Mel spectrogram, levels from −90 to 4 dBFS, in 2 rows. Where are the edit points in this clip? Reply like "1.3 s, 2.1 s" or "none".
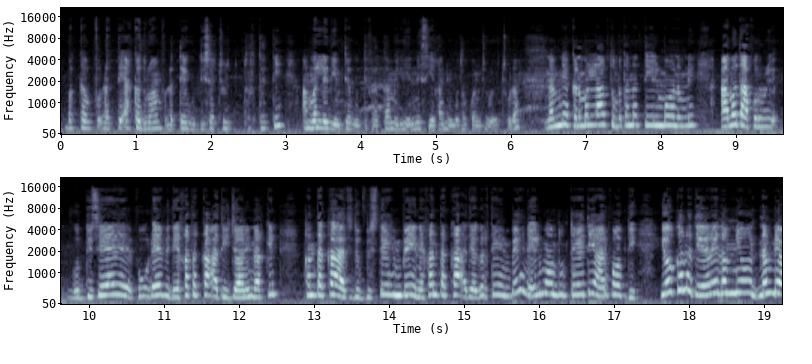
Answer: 6.4 s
